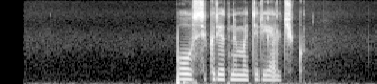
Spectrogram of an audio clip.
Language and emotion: Russian, neutral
